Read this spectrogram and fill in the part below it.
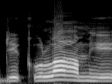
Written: dikulAAmhi

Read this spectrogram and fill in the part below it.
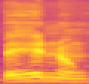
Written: behEnung

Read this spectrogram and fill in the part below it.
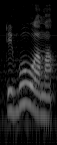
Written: diMUwema7

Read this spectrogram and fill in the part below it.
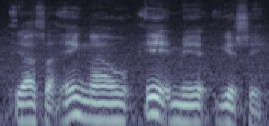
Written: yAsa7 Ingaw I7mi7i7gIsi

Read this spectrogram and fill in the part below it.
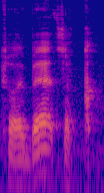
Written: toybEEc71k

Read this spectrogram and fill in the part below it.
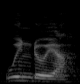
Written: wInduya

